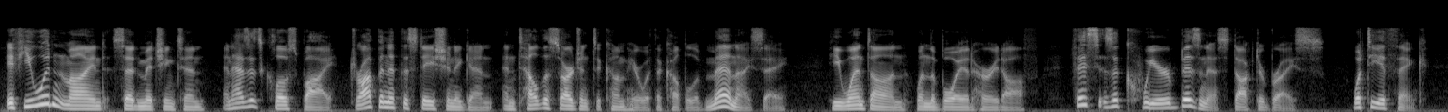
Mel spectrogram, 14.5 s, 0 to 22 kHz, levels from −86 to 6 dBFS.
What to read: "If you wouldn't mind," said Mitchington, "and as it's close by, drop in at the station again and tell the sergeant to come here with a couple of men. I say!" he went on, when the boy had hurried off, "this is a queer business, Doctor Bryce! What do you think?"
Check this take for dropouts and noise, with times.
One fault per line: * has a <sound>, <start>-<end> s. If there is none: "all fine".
all fine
